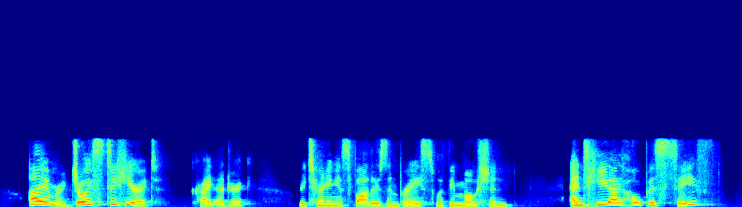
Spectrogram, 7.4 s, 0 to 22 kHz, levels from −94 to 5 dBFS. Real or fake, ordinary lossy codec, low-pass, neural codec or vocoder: fake; MP3, 64 kbps; 7.2 kHz; codec, 16 kHz, 2 kbps, X-Codec, HuBERT features, trained on general audio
